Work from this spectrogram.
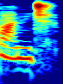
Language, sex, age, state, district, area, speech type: Punjabi, female, 18-30, Punjab, Shaheed Bhagat Singh Nagar, rural, read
